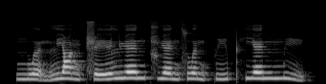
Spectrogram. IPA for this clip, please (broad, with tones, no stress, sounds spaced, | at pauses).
n̪ w ə̰˨˩ n l j ɑ˥˩ ŋ ʈ͡ʂ e˧˥ ɪ̯ l ɥ ɛ˥ n t͡ɕ ɥ ɛ˥˧ n s w ə˥˩ n p i˧˥ pʰ j ɛ˥ n m i˥˩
